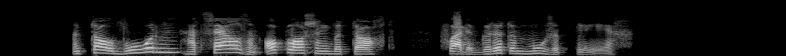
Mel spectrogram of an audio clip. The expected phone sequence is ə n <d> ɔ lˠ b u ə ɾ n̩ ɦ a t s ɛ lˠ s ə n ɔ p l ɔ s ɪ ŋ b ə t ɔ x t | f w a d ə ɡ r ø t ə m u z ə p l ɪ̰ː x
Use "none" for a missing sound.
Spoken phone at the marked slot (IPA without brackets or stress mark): t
